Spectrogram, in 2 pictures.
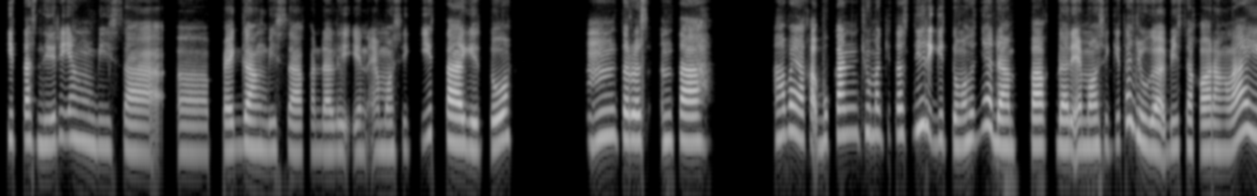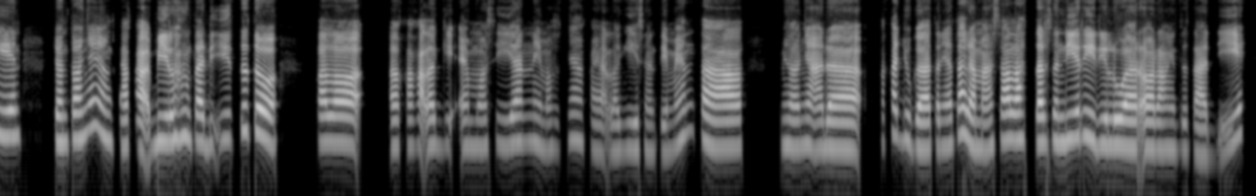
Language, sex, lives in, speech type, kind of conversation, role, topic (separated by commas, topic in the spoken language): Indonesian, female, Indonesia, conversation, podcast, host, Bagaimana cara mendengarkan orang yang sedang marah tanpa ikut terpancing emosi?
